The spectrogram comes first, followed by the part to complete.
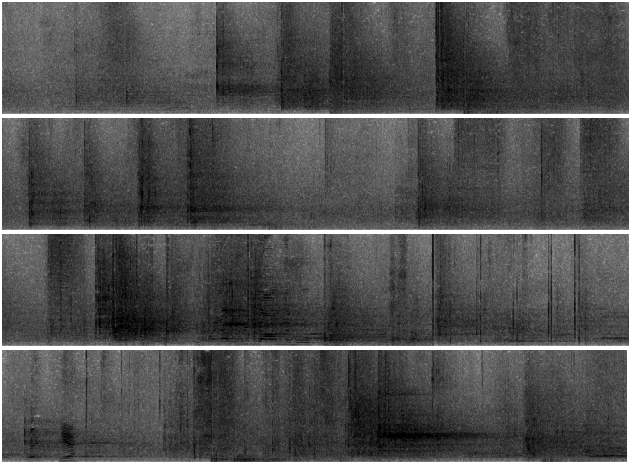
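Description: Hockey shooting drill: repeated sharp knocks and thuds of sticks and pucks, with pucks hitting goalie pads, the boards and the net, and skate blades scraping the ice.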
